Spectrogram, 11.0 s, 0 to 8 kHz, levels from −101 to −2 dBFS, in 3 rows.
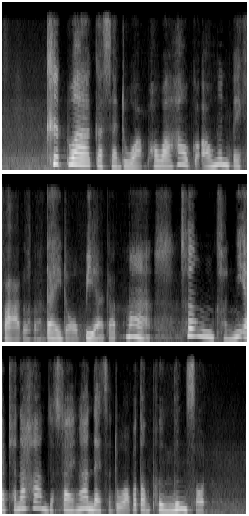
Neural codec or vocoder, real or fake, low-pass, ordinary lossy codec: codec, 16 kHz in and 24 kHz out, 0.9 kbps, LongCat-Audio-Codec, fine tuned four codebook decoder; fake; 7.2 kHz; none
